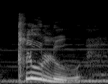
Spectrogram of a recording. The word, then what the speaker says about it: Cthulhu: tells a colleague, well, it's really meant to be 2 syllables. You're supposed to put your tongue at the roof of your mouth and cough it out like Cthulhu.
